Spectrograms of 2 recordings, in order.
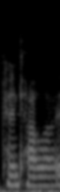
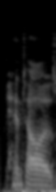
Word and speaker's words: Pantala: it pantala pentala yeah i call it pantala it's a pentala or pantela pantala i put a i put like a flatter a sound on it but um pantala's actually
